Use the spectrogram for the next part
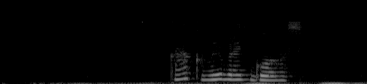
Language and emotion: Russian, neutral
